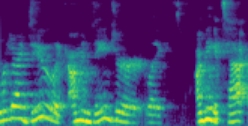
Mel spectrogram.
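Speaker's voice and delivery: ordinary delivery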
